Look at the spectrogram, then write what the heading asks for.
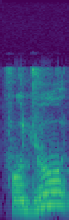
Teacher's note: واو مدہ ایک الف کے اندازے سے لمبا کرنا ہے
